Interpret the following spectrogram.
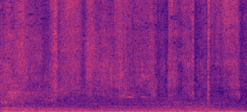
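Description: Steady low rumble of distant background noise from traffic and aircraft, with faint rustling of hands being handled near the microphone.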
